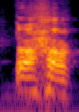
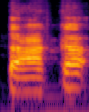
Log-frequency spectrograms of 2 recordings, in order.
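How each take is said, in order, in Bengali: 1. মাঝের ব্যঞ্জনটি একটি h ধ্বনি। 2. মাঝের ব্যঞ্জনটি একটি k ধ্বনি। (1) "বরিশালের মানুষ ... টাকাকে বলে টাহা" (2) "টাকা আর টাহা"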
